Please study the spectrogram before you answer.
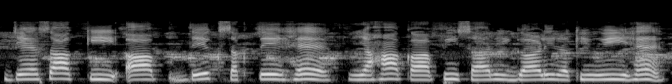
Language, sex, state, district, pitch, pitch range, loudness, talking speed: Hindi, male, Madhya Pradesh, Bhopal, 225 Hz, 215-235 Hz, -14 LUFS, 115 wpm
